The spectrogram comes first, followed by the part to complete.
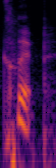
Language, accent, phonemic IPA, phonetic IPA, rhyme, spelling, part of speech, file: English, US, /klɪp/, [kʰl̥ɪp], -ɪp, clip, verb / noun, En-us-clip.ogg
- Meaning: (verb) 1. To grip tightly 2. To fasten with a clip 3. To hug, embrace 4. To collect signatures, generally with the use of a clipboard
